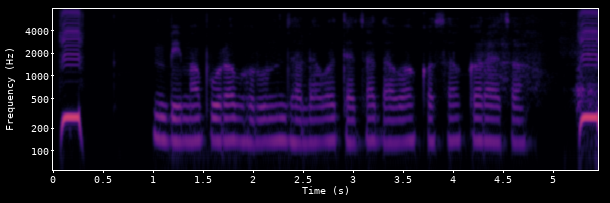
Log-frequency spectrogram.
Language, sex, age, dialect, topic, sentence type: Marathi, male, 25-30, Varhadi, banking, question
